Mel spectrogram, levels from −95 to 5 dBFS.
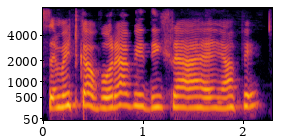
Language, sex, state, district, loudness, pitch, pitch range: Hindi, female, Bihar, Kishanganj, -15 LUFS, 265 Hz, 255-290 Hz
